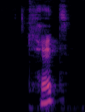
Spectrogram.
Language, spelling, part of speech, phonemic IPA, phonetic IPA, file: Danish, kat, noun, /kat/, [ˈkʰæ̝d̥], Da-kat.ogg
- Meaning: 1. cat 2. khat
